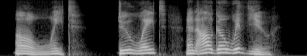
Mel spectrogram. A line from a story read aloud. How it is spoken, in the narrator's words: she called out to Mrs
